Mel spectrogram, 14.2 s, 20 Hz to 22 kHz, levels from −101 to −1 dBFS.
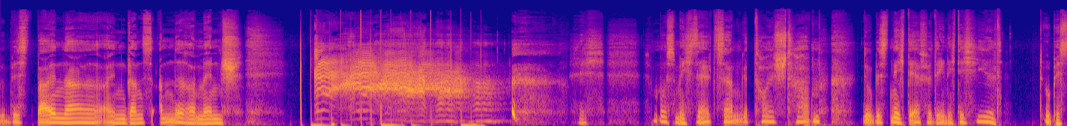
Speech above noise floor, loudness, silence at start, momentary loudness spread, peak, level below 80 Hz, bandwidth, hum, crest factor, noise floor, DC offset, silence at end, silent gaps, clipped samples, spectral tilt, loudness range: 23 dB; -24 LUFS; 0 s; 16 LU; -6 dBFS; -38 dBFS; 16 kHz; none; 18 dB; -48 dBFS; under 0.1%; 0 s; none; under 0.1%; -5 dB/octave; 6 LU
